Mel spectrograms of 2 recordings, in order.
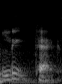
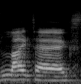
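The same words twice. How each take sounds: First: "litex" misread as LEE-tex; wrong pronunciation. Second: "litex" said as LIE-tex; correct pronunciation. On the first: Host shows viewers what not to say, "litex" as LEE-tex. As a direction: say "litex" softly with a long ee first. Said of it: "you cannot break down to say". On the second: Host confirms the name for everybody, "litex" as LIE-tex. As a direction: say "litex" with first syllable like "lie". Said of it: "Okay, so it's litex, everybody". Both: Shown as a demonstration.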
